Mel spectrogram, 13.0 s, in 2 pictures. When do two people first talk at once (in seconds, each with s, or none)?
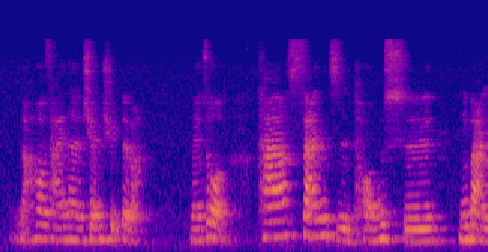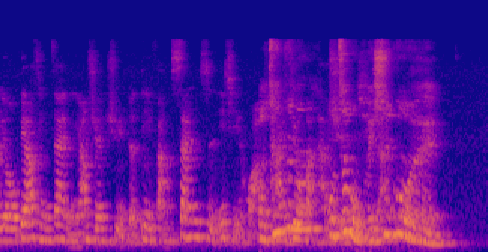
9.9 s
